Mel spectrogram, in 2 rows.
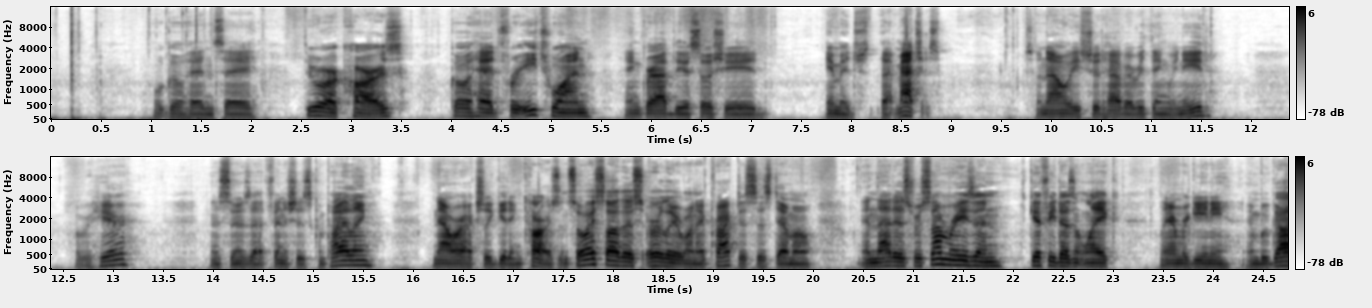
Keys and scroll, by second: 0.1 Return, 1.3 Return, 9.6 super+s.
